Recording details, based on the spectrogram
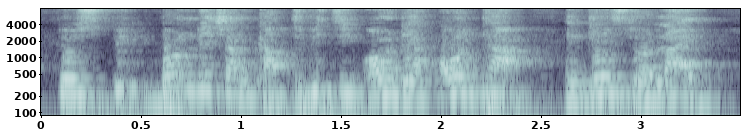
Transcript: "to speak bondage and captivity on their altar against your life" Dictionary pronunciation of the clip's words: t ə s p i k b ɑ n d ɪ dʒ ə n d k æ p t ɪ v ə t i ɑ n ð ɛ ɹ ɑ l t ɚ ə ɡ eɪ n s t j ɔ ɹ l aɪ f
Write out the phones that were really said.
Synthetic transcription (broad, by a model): t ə s p i k b ɑ n d ɪ dʒ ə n k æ p t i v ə t i ɑ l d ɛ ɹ ɑ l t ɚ ə ɡ eɪ n s t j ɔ l aɪ f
